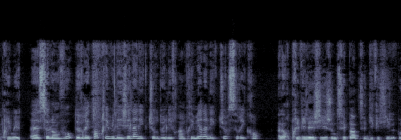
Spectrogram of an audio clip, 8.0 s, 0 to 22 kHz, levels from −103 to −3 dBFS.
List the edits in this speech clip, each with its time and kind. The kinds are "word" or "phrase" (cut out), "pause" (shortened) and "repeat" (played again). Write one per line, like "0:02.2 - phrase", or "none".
none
